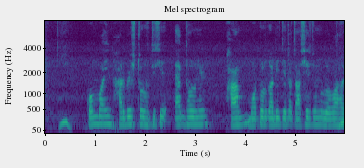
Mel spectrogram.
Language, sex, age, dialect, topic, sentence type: Bengali, male, 18-24, Western, agriculture, statement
